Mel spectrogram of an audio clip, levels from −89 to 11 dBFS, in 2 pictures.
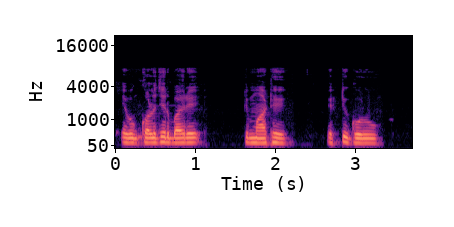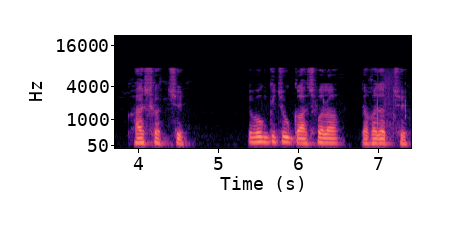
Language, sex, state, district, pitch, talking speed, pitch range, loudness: Bengali, male, West Bengal, Dakshin Dinajpur, 125 Hz, 120 wpm, 115-135 Hz, -17 LUFS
